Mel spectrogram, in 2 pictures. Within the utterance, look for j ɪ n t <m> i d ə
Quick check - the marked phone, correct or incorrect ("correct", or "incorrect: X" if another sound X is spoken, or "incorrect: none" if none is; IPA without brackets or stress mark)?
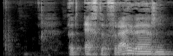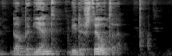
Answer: incorrect: b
